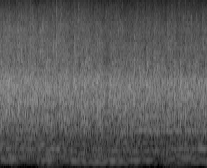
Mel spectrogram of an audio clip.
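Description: A church congregation applauds and cheers loudly for the Lord, a dense continuous wash of clapping with raised voices that carries on throughout.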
